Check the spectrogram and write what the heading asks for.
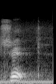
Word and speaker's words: trippe: They used to do that in the pork sausage too, that they called trip. T-R-I-P. The meat markets spell it T-R-I-P-P-E. Of course, they're not Belgians. But it sounds just like trip, T-R-I-P.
